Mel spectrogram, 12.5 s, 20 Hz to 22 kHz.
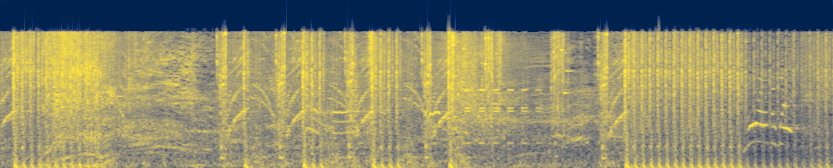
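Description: Dense gunfire fills a Mass Effect 3 battle, with rapid machine-gun bursts and heavy shots layered over mechanical clatter and shouted voices, loud and nearly continuous throughout.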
